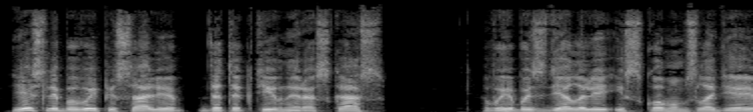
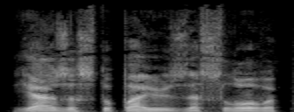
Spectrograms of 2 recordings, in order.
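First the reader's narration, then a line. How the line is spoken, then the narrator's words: Soft speech. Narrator (Russian): мягко сказал критик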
